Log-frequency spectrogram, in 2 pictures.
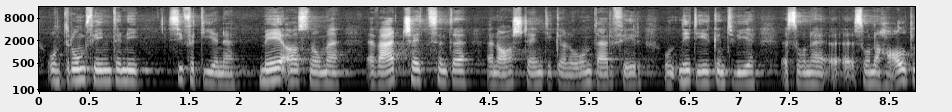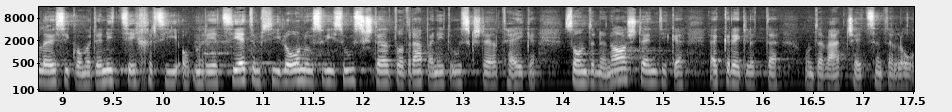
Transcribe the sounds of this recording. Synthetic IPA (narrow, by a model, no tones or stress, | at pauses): ʊn̚d̥ɾʊmfɪndənisifəɾd̥iənəmeːʔɑlsnʊməəʋærtʃɛt͡səndəənɑːʃtɛndiɡəloːnd̥ɛɾfyːɾ | ʊnʔnɪdɪɾɡəntviə | əsoːnəsonəɦɑ̰lbløːsiɡ̥ʋoməɾd̥ɛnɪdsɪχəɾsiːʔɔb̥mɪɾjɛt͡sjɛdəmsiːloːnuːsʋiːsuːskʃtɛltɔd̪əɾæbənɪduːskʃtɛlthɛɪɡə | sɔnd̪ənənɑːʃtɛndiɡ̥ə | əkɾeɡlətə | ʊndəʋæ̰rtʃɛt͡səndəlo̰ːn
